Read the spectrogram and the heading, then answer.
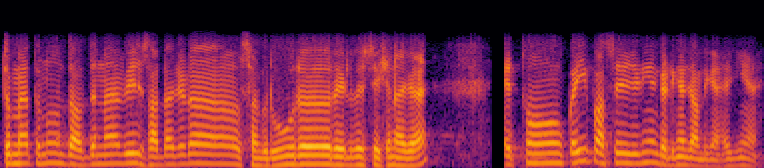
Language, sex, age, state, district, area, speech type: Punjabi, male, 45-60, Punjab, Sangrur, urban, conversation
